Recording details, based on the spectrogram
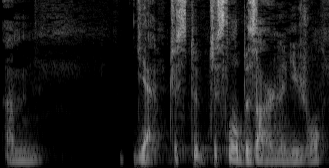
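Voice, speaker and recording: A man with an American accent giving formal, halting, matter-of-fact courtroom testimony as a police detective. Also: rumbling low, fairly even intonation, a little mellow, a little hiss or hum.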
